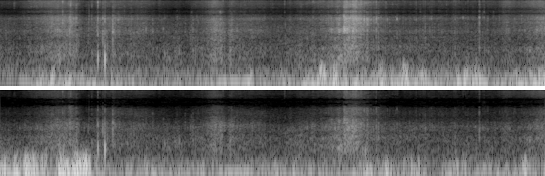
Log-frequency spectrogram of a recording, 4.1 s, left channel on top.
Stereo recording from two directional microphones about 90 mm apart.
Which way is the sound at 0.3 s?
25° left (ahead or behind).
